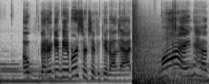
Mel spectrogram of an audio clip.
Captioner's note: boom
